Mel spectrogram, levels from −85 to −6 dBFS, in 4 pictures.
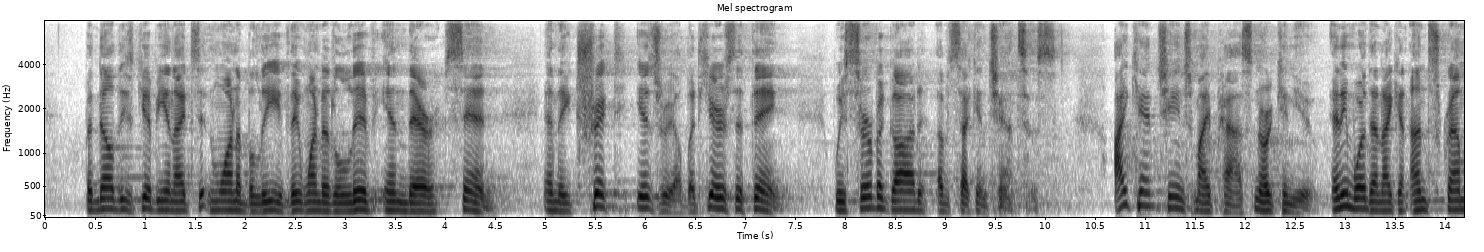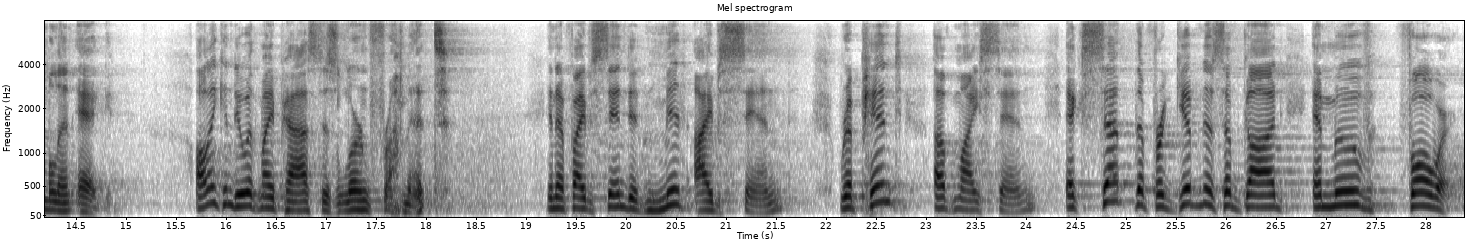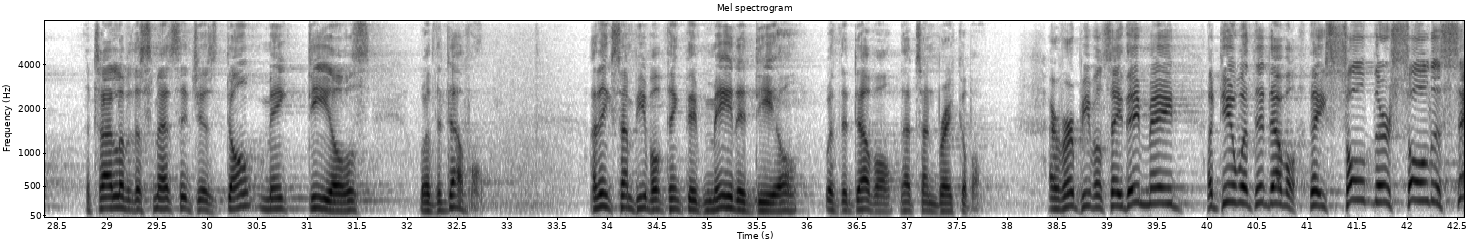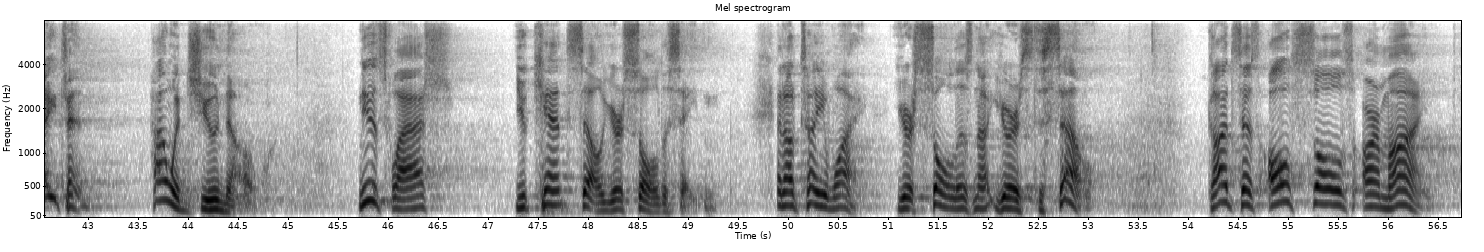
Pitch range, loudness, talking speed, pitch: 135-195 Hz, -16 LUFS, 160 wpm, 160 Hz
